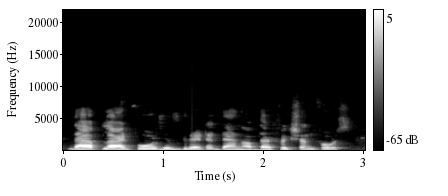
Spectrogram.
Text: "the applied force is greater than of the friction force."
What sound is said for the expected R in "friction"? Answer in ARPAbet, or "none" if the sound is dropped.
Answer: none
